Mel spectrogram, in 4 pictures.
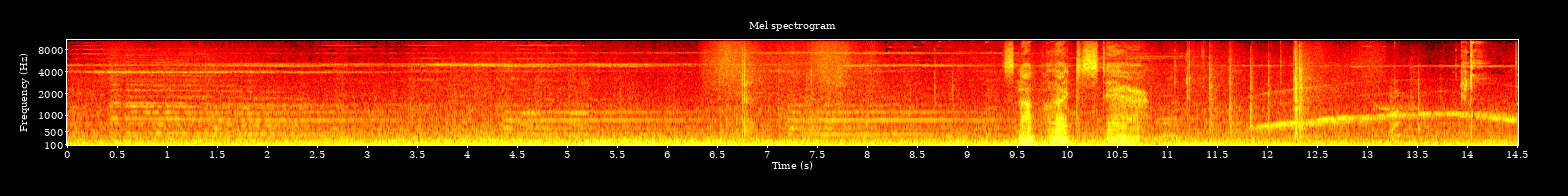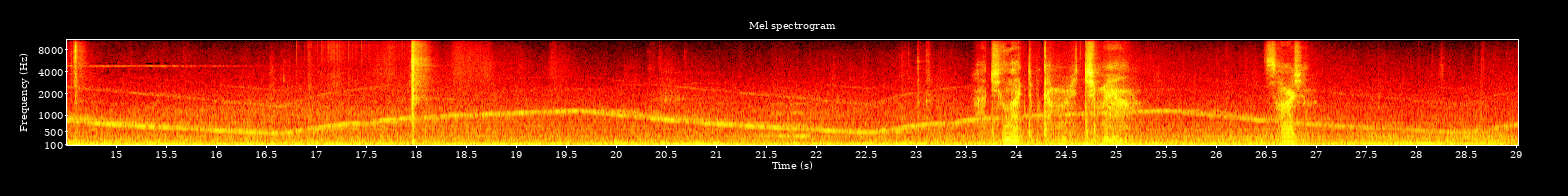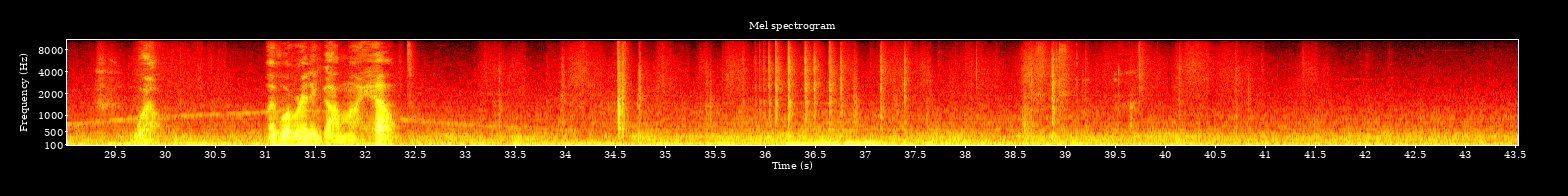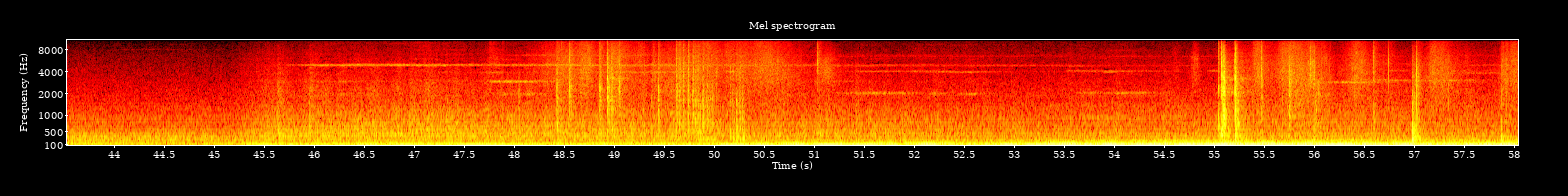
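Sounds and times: siren wailing: 0.0 - 40.4, 45.3 - 58.0
low steady rumble: 49.2 - 58.0.

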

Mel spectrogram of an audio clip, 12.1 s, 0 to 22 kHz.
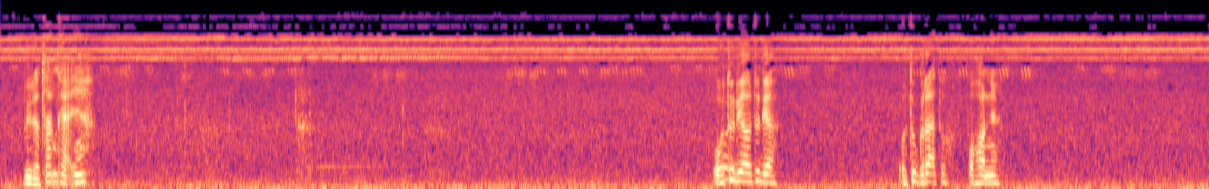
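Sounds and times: crickets and insects chirring: 0.0 - 12.0.

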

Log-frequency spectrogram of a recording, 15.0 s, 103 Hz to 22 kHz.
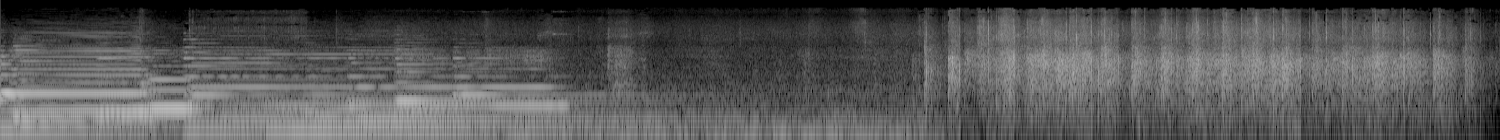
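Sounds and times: audience applauding: 9.2 - 15.0.

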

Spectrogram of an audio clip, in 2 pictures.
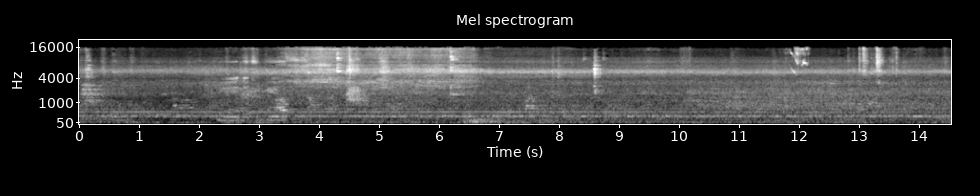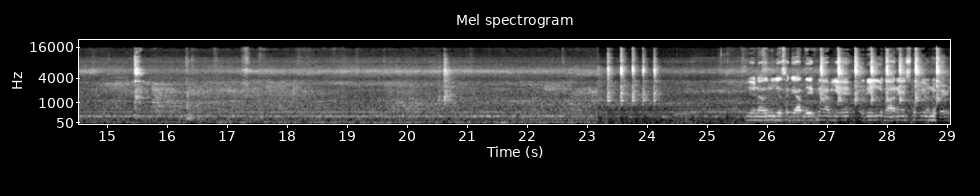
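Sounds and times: welding equipment humming: 2.3 - 14.8.

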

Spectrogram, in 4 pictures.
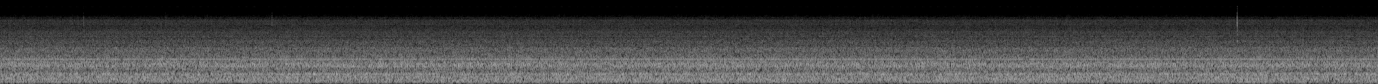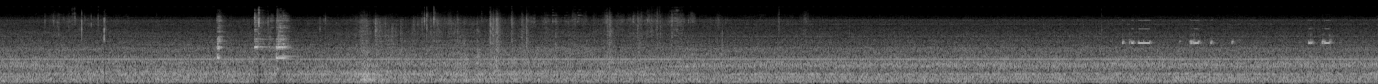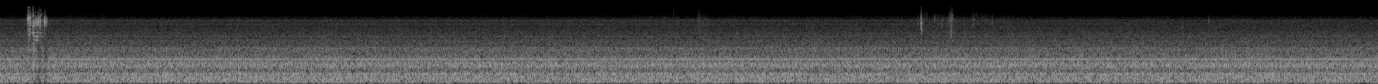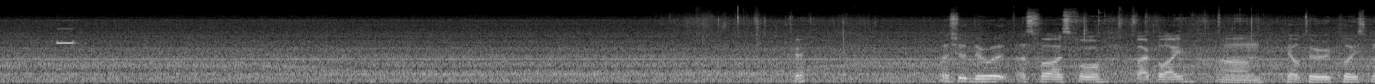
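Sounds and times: bench equipment fan hum: 0.0 - 55.0
short high beeps: 25.0 - 26.2.

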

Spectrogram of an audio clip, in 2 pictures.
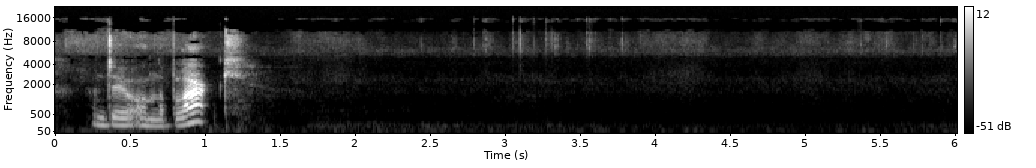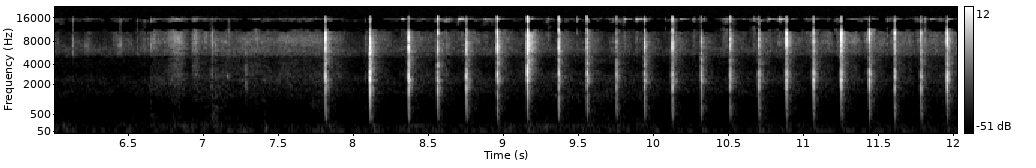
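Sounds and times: brushes tapping together: 7.0 - 12.0.

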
